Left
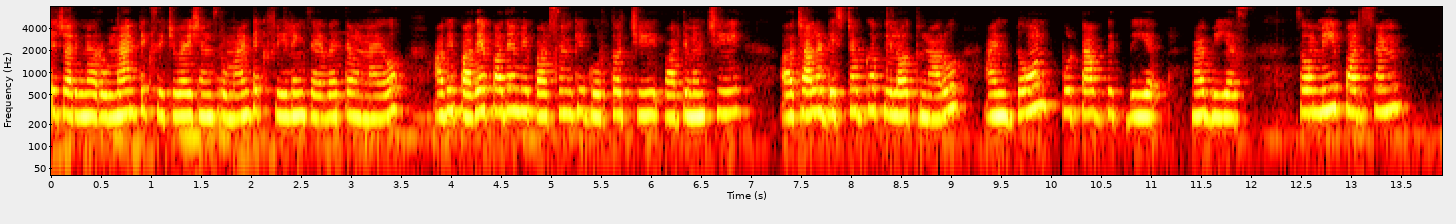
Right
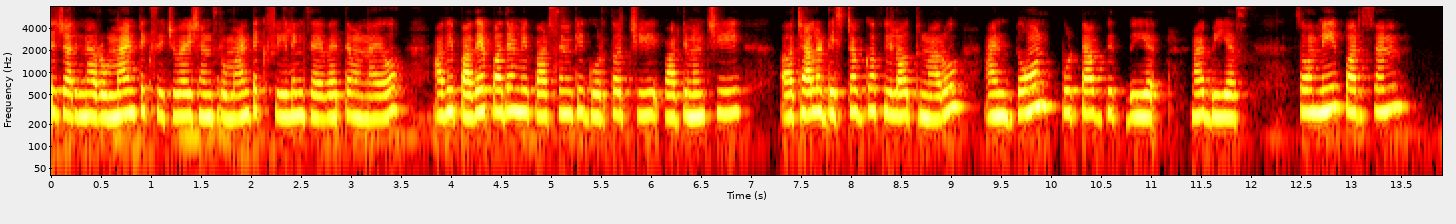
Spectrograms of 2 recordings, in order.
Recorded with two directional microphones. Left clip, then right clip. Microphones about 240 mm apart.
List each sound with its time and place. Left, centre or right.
0.0 s a woman's voice: right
